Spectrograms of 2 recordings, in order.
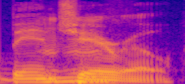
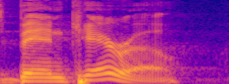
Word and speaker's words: Banchero: And it's still sticking with me because the entire media landscape prior to Tuesday night called the star of Duke Paolo Banchero, which is the American way to say the name. Now, he is half American, half Italian. We love half Italians here on this program. And the Italian way to say his name is Banchero. And that is what he is going with.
